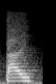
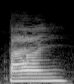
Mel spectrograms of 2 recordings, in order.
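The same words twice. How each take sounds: First: "Tai" with a stressed, clear oral A; "Tai" as one beat led by a strong A. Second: "tai" with the A sent through the nose; "tai" with a held nasal vowel. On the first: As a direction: lean on the A of "Tai", no nasal sound. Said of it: "ese lleva acento ortográfico". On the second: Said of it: "La A es nasal". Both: Shown as a demonstration.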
